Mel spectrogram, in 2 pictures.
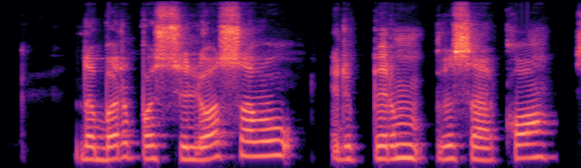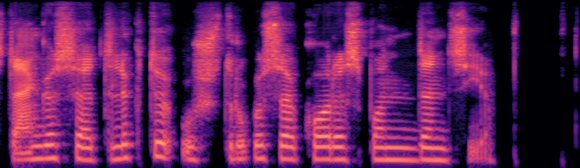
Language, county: Lithuanian, Vilnius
